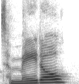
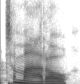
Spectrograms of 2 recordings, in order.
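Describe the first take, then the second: First: Tomato with a long AY in the middle; usual American tomato. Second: Tomato with a broad AH in the middle; alternative tomato. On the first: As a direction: say tomato to rhyme with potato. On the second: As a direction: say tomato as to-MAH-to. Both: Shown as a demonstration. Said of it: "having discussions about tomato or tomato".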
